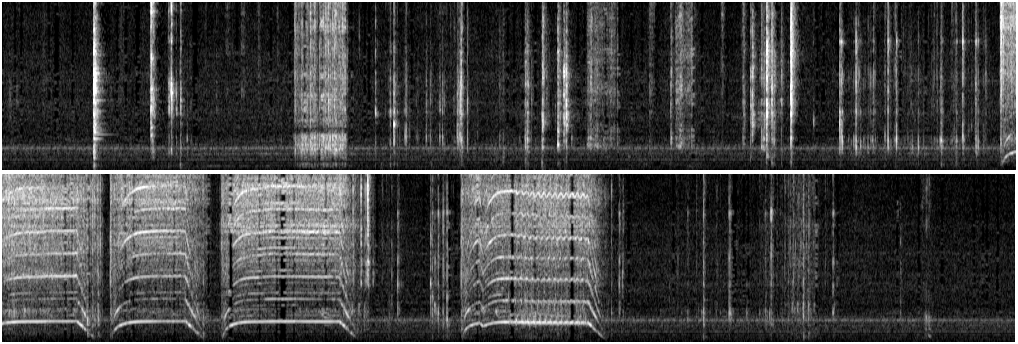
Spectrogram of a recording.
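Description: A small electric motor run in four short pulses, each a whine that rises in pitch as it spins up, holds steady and falls away as it stops. Before it come scattered clicks and knocks of cups and a plastic coffee dripper being handled on the counter.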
